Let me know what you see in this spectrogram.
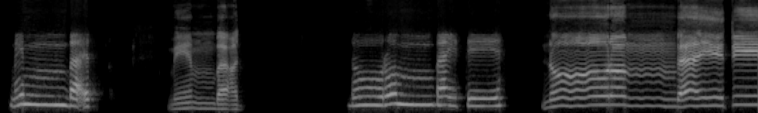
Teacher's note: Bunyi nun mati itu kan bunyinya N. Berubah menjadi M, tapi bindeng. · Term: iklab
